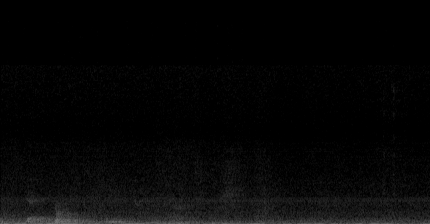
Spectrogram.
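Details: Muffled indoor speech with a soft thud like a drawer or door closing, over low rumbling room noise and no animal sound.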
